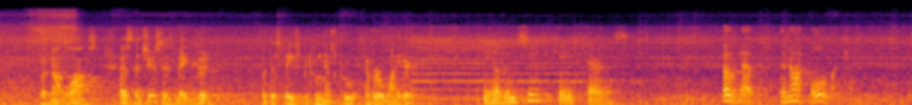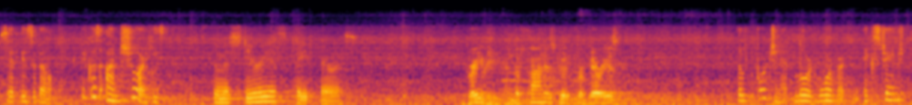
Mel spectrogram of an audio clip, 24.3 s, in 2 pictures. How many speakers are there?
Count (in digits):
4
